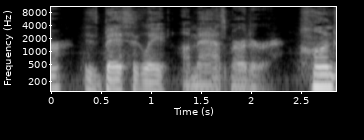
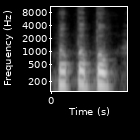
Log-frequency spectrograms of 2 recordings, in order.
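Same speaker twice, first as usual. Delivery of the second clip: mock dropping noise; 7 semitones higher, 5 dB louder than usual. Money dropping sound effect.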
